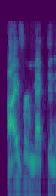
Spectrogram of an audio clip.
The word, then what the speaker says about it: ivermectin: Ivermectin is I-V-E-R-M-E-C-T-I-N, ivermectin.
